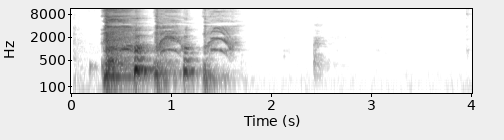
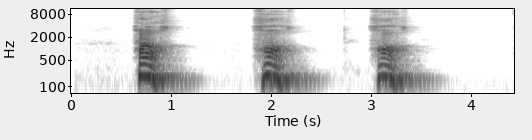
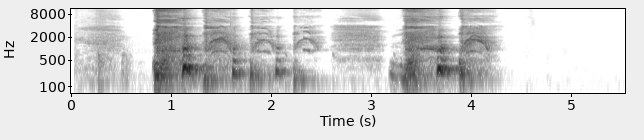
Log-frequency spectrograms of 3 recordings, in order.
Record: {"three_cough_length": "4.0 s", "three_cough_amplitude": 32768, "three_cough_signal_mean_std_ratio": 0.3, "exhalation_length": "4.4 s", "exhalation_amplitude": 32768, "exhalation_signal_mean_std_ratio": 0.36, "cough_length": "5.5 s", "cough_amplitude": 32768, "cough_signal_mean_std_ratio": 0.37, "survey_phase": "beta (2021-08-13 to 2022-03-07)", "age": "65+", "gender": "Male", "wearing_mask": "No", "symptom_none": true, "symptom_onset": "12 days", "smoker_status": "Never smoked", "respiratory_condition_asthma": false, "respiratory_condition_other": false, "recruitment_source": "REACT", "submission_delay": "1 day", "covid_test_result": "Positive", "covid_test_method": "RT-qPCR", "covid_ct_value": 33.0, "covid_ct_gene": "N gene", "influenza_a_test_result": "Negative", "influenza_b_test_result": "Negative"}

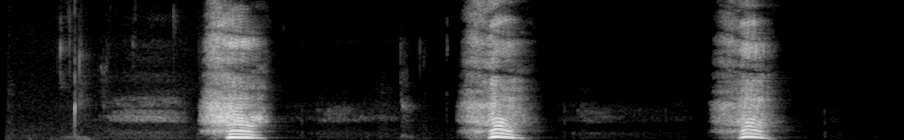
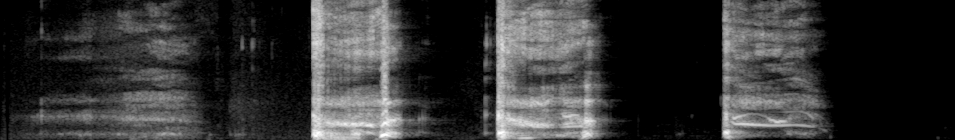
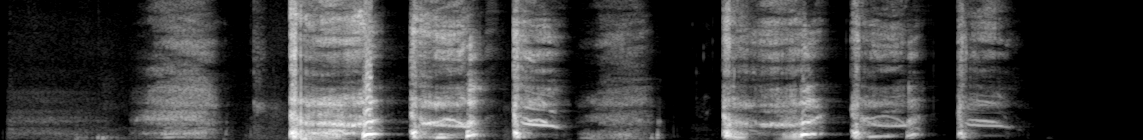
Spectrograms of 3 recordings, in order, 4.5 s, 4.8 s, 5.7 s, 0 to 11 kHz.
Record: {"exhalation_length": "4.5 s", "exhalation_amplitude": 28543, "exhalation_signal_mean_std_ratio": 0.28, "three_cough_length": "4.8 s", "three_cough_amplitude": 32768, "three_cough_signal_mean_std_ratio": 0.31, "cough_length": "5.7 s", "cough_amplitude": 32768, "cough_signal_mean_std_ratio": 0.35, "survey_phase": "alpha (2021-03-01 to 2021-08-12)", "age": "45-64", "gender": "Female", "wearing_mask": "No", "symptom_cough_any": true, "symptom_new_continuous_cough": true, "symptom_diarrhoea": true, "symptom_fatigue": true, "symptom_headache": true, "symptom_onset": "3 days", "smoker_status": "Never smoked", "respiratory_condition_asthma": false, "respiratory_condition_other": false, "recruitment_source": "Test and Trace", "submission_delay": "2 days", "covid_test_result": "Positive", "covid_test_method": "RT-qPCR", "covid_ct_value": 24.5, "covid_ct_gene": "ORF1ab gene", "covid_ct_mean": 25.1, "covid_viral_load": "5900 copies/ml", "covid_viral_load_category": "Minimal viral load (< 10K copies/ml)"}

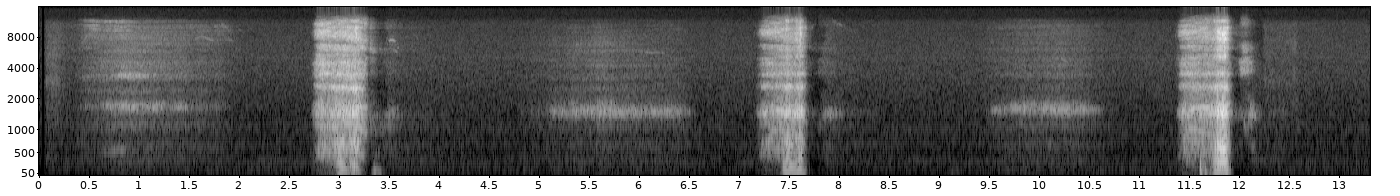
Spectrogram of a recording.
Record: {"exhalation_length": "13.3 s", "exhalation_amplitude": 19035, "exhalation_signal_mean_std_ratio": 0.21, "survey_phase": "beta (2021-08-13 to 2022-03-07)", "age": "18-44", "gender": "Male", "wearing_mask": "No", "symptom_cough_any": true, "symptom_runny_or_blocked_nose": true, "symptom_sore_throat": true, "symptom_fever_high_temperature": true, "symptom_onset": "4 days", "smoker_status": "Current smoker (1 to 10 cigarettes per day)", "respiratory_condition_asthma": false, "respiratory_condition_other": false, "recruitment_source": "Test and Trace", "submission_delay": "2 days", "covid_test_result": "Positive", "covid_test_method": "RT-qPCR", "covid_ct_value": 23.4, "covid_ct_gene": "ORF1ab gene", "covid_ct_mean": 24.1, "covid_viral_load": "12000 copies/ml", "covid_viral_load_category": "Low viral load (10K-1M copies/ml)"}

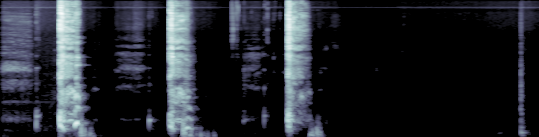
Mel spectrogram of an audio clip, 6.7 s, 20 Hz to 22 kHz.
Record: {"three_cough_length": "6.7 s", "three_cough_amplitude": 32768, "three_cough_signal_mean_std_ratio": 0.22, "survey_phase": "beta (2021-08-13 to 2022-03-07)", "age": "45-64", "gender": "Female", "wearing_mask": "No", "symptom_shortness_of_breath": true, "smoker_status": "Never smoked", "respiratory_condition_asthma": false, "respiratory_condition_other": false, "recruitment_source": "REACT", "submission_delay": "2 days", "covid_test_result": "Negative", "covid_test_method": "RT-qPCR", "influenza_a_test_result": "Negative", "influenza_b_test_result": "Negative"}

